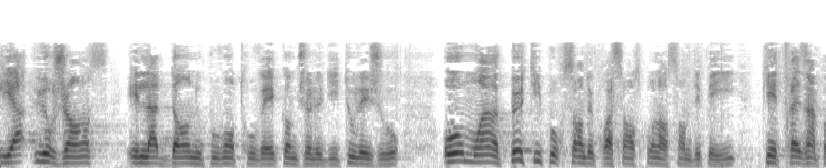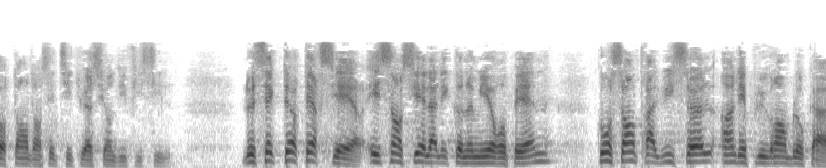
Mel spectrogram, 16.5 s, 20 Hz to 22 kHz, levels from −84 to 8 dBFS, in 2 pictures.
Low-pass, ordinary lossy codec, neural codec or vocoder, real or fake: none; none; none; real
